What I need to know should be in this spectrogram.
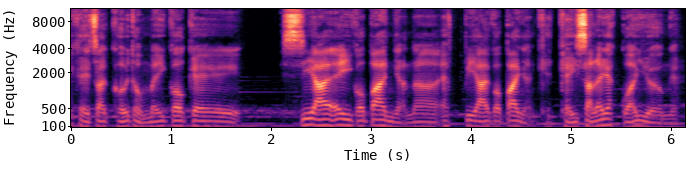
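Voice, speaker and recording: A man's voice: low-pitched, fairly bright tone. A man with a Hong Kong Cantonese accent narrating stories and commenting on them in a colloquial, opinionated way as host. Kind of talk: story narration and casual commentary.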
